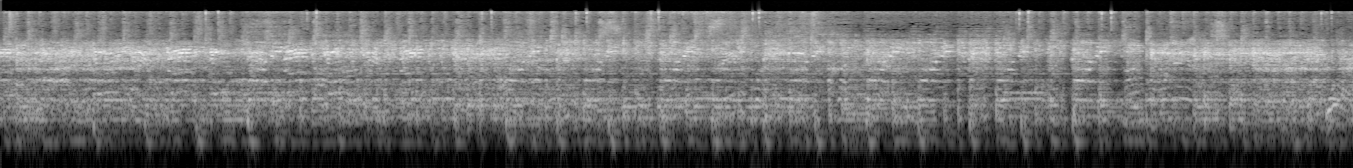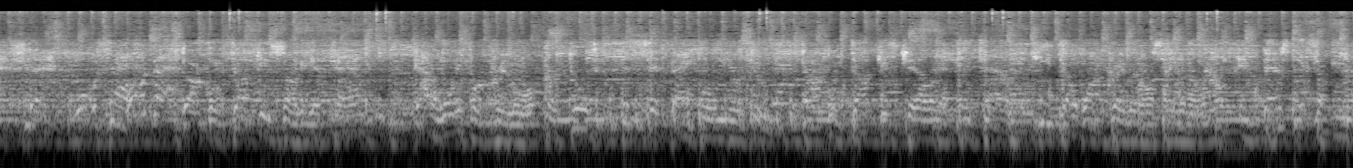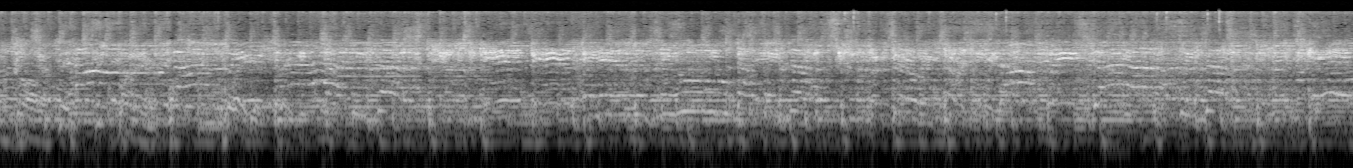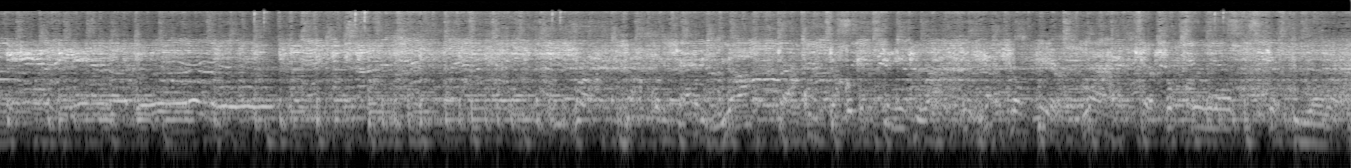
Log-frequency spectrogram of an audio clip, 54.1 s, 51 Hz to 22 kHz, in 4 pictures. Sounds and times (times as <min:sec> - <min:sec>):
Music: 0:00.0 - 0:54.1
Speech: 0:13.2 - 0:29.7, 0:46.3 - 0:54.1.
